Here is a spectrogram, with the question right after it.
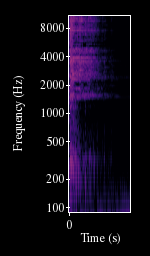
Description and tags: Bwana Kumala Ceng-Ceng 08
University of North Texas Gamelan Bwana Kumala Ceng-Ceng recording 8. Recorded in 2006.
bali, percussion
